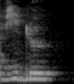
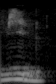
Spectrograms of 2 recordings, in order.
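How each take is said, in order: First: A final vowel sound is pronounced after the l. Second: The word ends on the l with no vowel. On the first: The speaker calls it wrong. "On ne dit pas vileux" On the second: The speaker calls it right. "on dit vil"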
